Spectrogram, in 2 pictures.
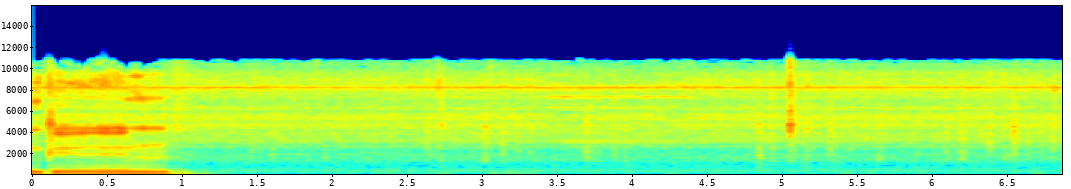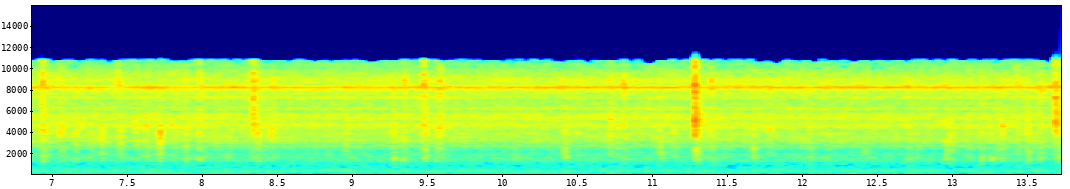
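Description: Keys on a computer keyboard click softly as someone types.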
